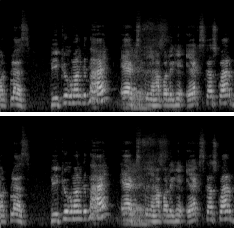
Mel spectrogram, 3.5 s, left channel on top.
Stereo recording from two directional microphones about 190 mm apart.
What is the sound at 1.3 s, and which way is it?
A man's voice, 25° left (ahead or behind).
